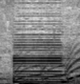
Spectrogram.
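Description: An alarm in a video game goes off abruptly, a tonal electronic wail with a sustained pitch and rising, warbling sweeps, fairly quiet and with no talk over it.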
